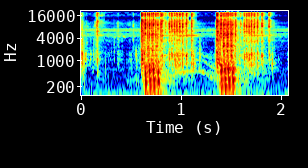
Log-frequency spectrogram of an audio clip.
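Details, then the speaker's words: Freshly rebuilt, ported Dolmar chainsaw pulled over slowly with the switch off, giving a sharp metal-on-metal tapping like a small hammer; owner suspects a connecting rod or wrist pin bearing failure, imminent. "can you hear it sounds like sounds like metal on metal almost like a hammer tapping Uh something's going on in there and she's about to pop"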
